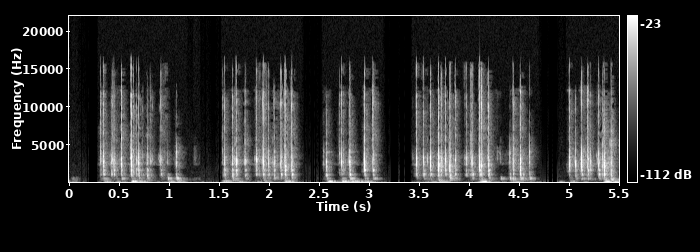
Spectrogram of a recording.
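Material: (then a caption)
Plastic. Both hands type with fingertips on a compact mechanical keyboard with plastic keycaps while the mouse sits idle. Quick, bright, dry clacks come in five short bursts separated by brief pauses, and each keystroke stops at once with no ring.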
